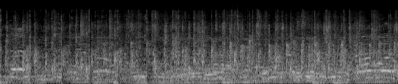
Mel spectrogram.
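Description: A crowd of people claps along in rhythm.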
